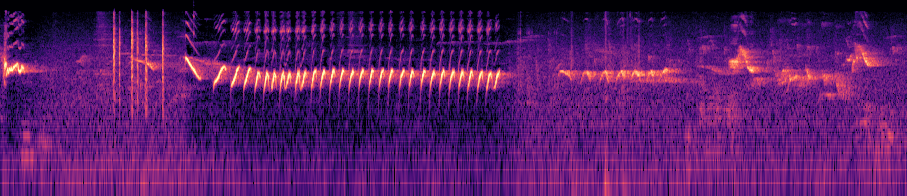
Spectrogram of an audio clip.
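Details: White-rumped shama singing in the swiftlet-like style, rapid-fire varied phrases with tail flicking, meant to strongly provoke other birds; sharp clicks, then a fast run of about two dozen high repeated notes, followed by softer warbled phrases.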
